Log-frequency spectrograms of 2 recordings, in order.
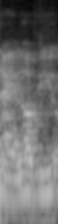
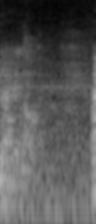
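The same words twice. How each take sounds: First: Said in the usual way. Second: Plain. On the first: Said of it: "The tone you use is very different". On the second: Shown as a demonstration. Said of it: "whether you really mean".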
